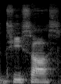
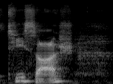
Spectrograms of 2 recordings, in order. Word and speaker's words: Tisas: stack 9mm 1911 I could this is the t- sauce 1911 carry double stack I looked up how to pronounce the company name apparently it's tsos I'm going to forget that and probably pronounce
